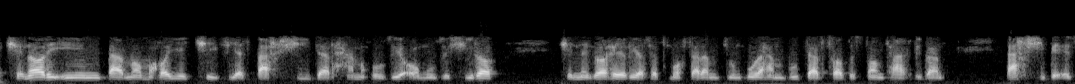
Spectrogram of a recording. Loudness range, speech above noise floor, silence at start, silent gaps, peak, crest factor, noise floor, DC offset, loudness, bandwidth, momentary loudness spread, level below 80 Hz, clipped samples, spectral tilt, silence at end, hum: 2 LU; 32 dB; 0.05 s; none; 0 dBFS; 18 dB; -50 dBFS; under 0.1%; -18 LUFS; 4 kHz; 9 LU; -64 dBFS; under 0.1%; -6 dB/octave; 0.05 s; none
